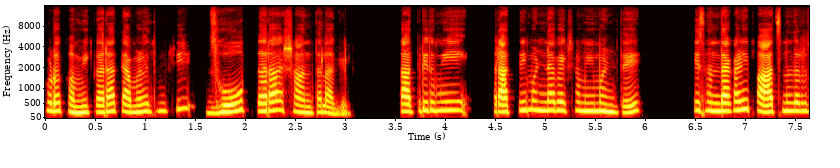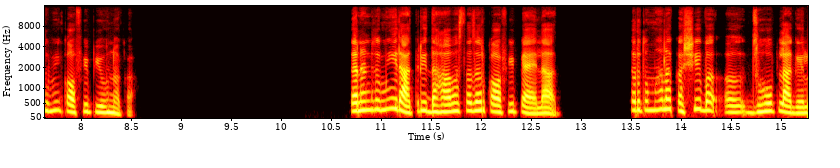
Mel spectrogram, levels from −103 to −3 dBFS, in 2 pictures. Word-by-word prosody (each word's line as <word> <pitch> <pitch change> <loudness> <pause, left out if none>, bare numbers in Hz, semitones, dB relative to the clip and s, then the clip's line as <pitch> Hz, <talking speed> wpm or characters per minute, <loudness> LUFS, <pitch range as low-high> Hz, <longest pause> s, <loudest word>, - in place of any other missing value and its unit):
थोडं 255 -2 0
कमी 205 -1 +3
करा, 220 +3 +1
त्यामुळे 225 0 0
तुमची 260 +6 -8 0.2
झोप 225 +9 +3
जरा 265 +3 +3
शांत 215 -5 -2
लागेल, 185 -6 -5 0.5
रात्री 245 +3 +1
तुम्ही 275 +1 -3 0.3
रात्री 225 +4 +3
म्हणण्यापेक्षा 275 -2 0
मी 255 -1 +2
म्हणते, 230 -4 +1 0.6
की 275 - -3
संध्याकाळी 265 +2 +3
5 225 -1 +5
नंतर 260 0 0
तुम्ही 265 +2 -3
कॉफी 230 0 0
पिऊ 210 -2 0
नका. 175 -6 -3 2.2
कारण 280 +3 +4
तुम्ही 305 +2 -1
रात्री 260 0 +3
10 230 0 +4
वाजता 260 +2 0
जर 275 +1 +3
कॉफी 225 0 +2
प्यायलात 180 -1 +1 0.8
तर 285 - +1
तुम्हाला 290 +2 +1
कशी 255 +6 0
ब 280 - 0 0.2
अ, 210 0 -2
झोप 245 +4 +1
लागेल 190 -4 +2
250 Hz, 150 wpm, -20 LUFS, 215-275 Hz, 2.2 s, 5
